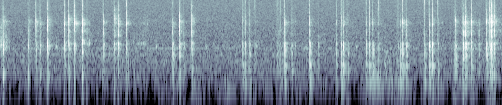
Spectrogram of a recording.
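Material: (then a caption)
Plastic. Fingernails tap on a green PET plastic bottle with a red cap, full of liquid, in quick irregular bursts with short pauses between. Each tap is a dry, bright click that dies away almost instantly, with no low-end body, so the pattern sounds like fast typing.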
